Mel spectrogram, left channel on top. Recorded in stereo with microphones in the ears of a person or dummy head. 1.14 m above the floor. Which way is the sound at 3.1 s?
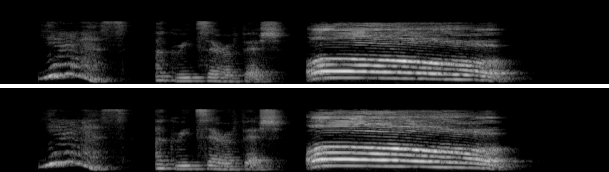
65° right (ahead or behind).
